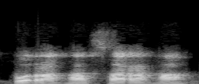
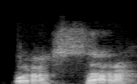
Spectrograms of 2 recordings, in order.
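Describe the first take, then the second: First: The parts are separate with a breathy h between. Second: The parts are joined with a double s between.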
